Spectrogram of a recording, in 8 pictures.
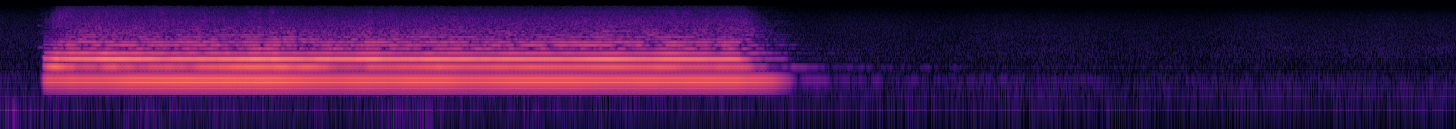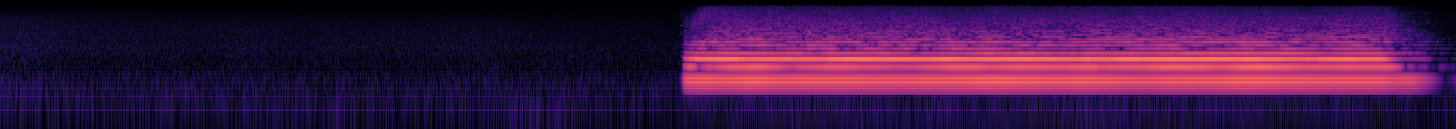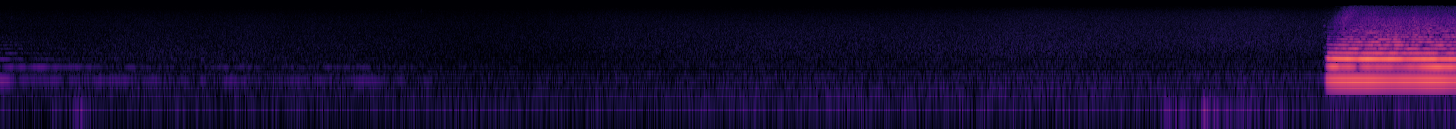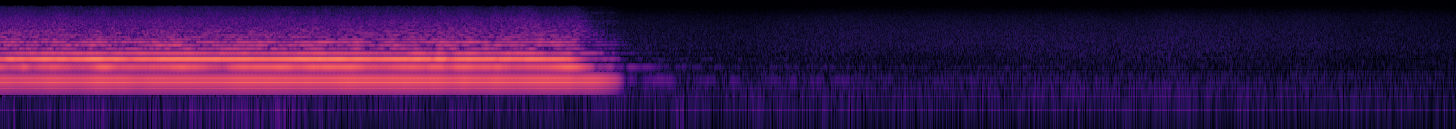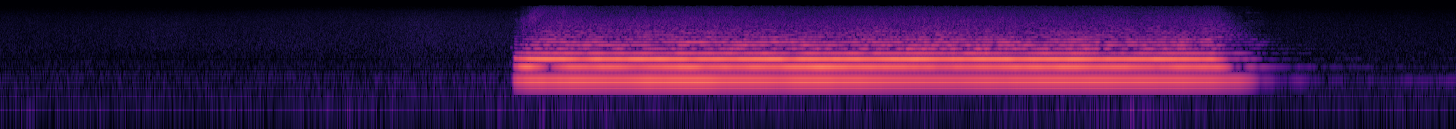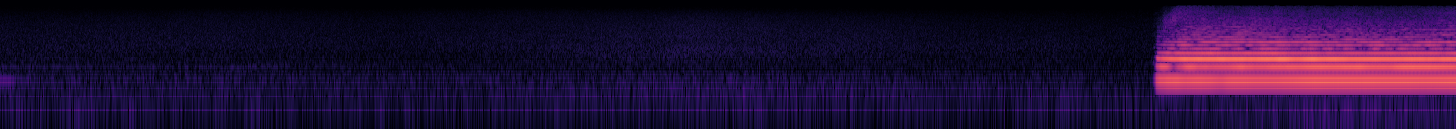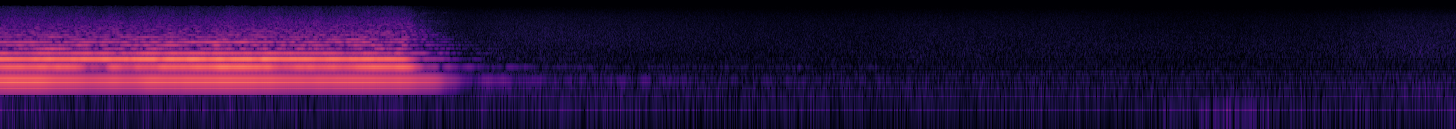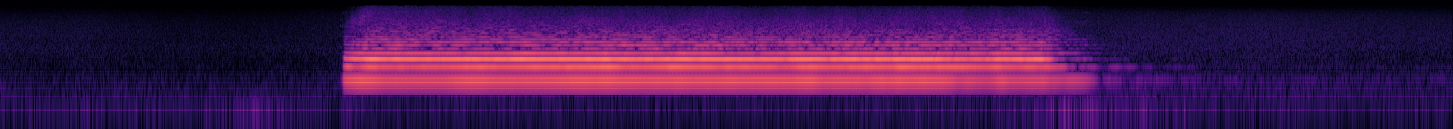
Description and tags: A test of the swedish emergency population warning system.
The system is meant to warn the puplic of emergencies such as wildfires and gas leaks.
